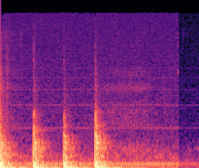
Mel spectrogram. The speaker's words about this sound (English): he's knocking on the door.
